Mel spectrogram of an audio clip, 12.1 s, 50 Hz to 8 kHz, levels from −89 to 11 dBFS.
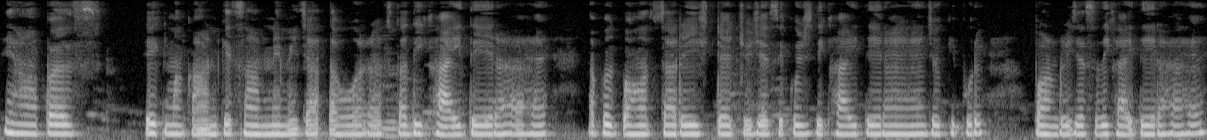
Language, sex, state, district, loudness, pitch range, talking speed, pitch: Hindi, female, Bihar, Kishanganj, -15 LUFS, 180-190 Hz, 170 wpm, 185 Hz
